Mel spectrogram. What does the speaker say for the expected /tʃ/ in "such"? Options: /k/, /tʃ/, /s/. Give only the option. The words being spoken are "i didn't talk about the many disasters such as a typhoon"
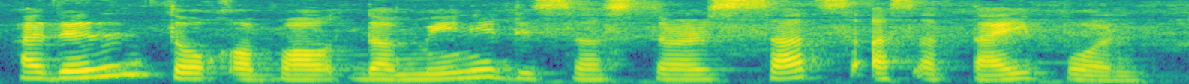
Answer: /s/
